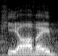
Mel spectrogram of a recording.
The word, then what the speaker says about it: Chiave: This one is once again pronounced Chiave, but it's Italian, so it goes in the I tier. Nice and easy, the Italian pronunciation of k.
